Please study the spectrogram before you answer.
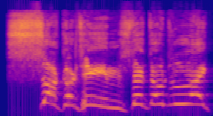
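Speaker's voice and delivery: high shouted battle cry; roaring rallying speech. Acted. Commander rallying troops.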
